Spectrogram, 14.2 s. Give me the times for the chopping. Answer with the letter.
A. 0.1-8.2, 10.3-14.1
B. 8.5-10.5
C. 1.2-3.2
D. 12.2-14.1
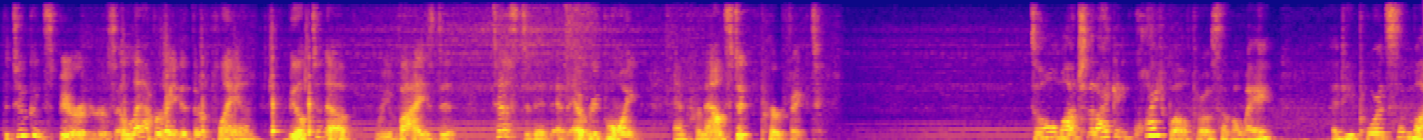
C.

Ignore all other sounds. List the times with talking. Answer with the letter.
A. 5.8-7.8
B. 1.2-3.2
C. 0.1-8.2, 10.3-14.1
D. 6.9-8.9
C.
